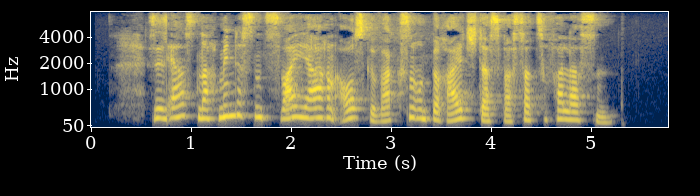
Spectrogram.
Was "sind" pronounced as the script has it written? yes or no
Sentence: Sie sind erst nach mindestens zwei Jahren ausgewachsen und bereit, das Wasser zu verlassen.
no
